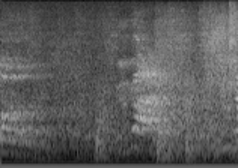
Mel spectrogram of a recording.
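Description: A shouted voice in a large echoing hall, with a dull knock on the wrestling ring about a second in.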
